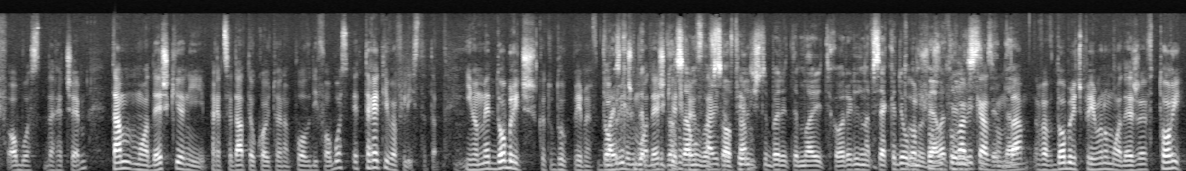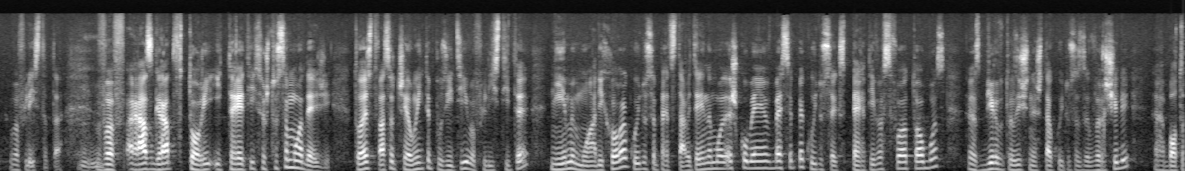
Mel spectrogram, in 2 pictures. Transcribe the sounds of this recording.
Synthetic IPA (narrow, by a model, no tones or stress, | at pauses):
fɔ̰blˠɐst̪d̪ɐɾɛt͡ʃɛm | t̪amːlˠɐd̪ɛʃk̟ijənipɾɛt̪sɛd̪at̪ɛlˠkɔjt̪oʊɛnɐplˠɔvd̪ifɔblˠɐst̪ɛt̪ɾɛt̪ivɐflḭst̪ə̥t̪əimɐmɛd̪ɔbɾit͡ʃkɐt̪ɔd̪ɾuk̚pɾimɛɾvd̪ɔbɾit͡ʃmlˠɐd̪ɛʃkijɐnisaɾɛt̪avitsɛɔfiʃt̪ɛbɤd̪ɛt̪ɛmlˠad̪it̪ɛ̥xɔɾəilinɐfsʲjakəd̪ɛoɔnvj̪azvɐt̪ovavikazvəmd̪d̪avɐvd̪ɔbɾit͡ʃpɾimɛɾnomlˠɐd̪ɛʒəɛft̪ɔɾivɐflist̪ə̥t̪əvɐfɾazɡɾat̪ft̪ɔɾiʔit̪ɾɛt̪isɤʃt̪ʊsəmlˠɐd̪ɛʒḭ | t̪ɔɛst̪ovasət͡ʃɛlˠnit̪ɛpozit̪siːvɐflist̪it̪ɛnʲiɛmɛmlˠad̪ixɔɾəkoit̪ʊsəpɾɛt̪st̪avit̪ɛlinɐmlˠɐd̪ɛʃkʊːbɛɛniɛvbɛsɛpɛkoit̪ʊsəɛkspɛɾt̪ivɐfsv̥ɔjət̪əɔblˠəst̪ɾɐzbiɾət̪ot̪ɾɐzlit͡ʃninɛʃt̪akoit̪ʊsəzɐvɤɾʃili | ɾɐbɔt̪ət̪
